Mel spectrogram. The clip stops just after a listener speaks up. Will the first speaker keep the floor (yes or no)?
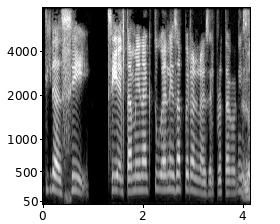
no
